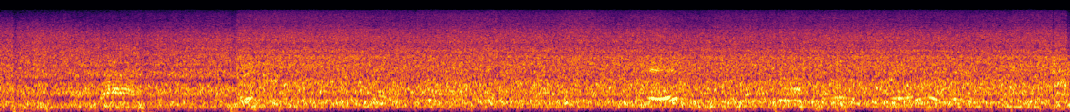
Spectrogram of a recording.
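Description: Water pours over Fruitbat Falls on Cape York, a steady, loud, broadband roar of falling water that holds unbroken from start to finish, with faint voices mixed into the rush.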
